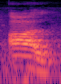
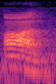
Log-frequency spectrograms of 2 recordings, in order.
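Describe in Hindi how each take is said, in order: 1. यह स्वर खुला, बिना गोलाई वाला 'ah' ध्वनि है। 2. यह स्वर खुला, बिना गोलाई वाला 'ah' ध्वनि है।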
